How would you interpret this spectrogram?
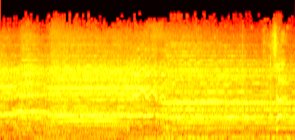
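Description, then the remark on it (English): Frollo's horse whinnies loudly with a wavering, high cry, hooves clopping beneath it, in a street in Paris as fires burn around the city, all set against a dense, roaring wall of background noise that never lets up. “In one street, Frollo, back on his horse, is with Brutish.”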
